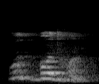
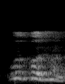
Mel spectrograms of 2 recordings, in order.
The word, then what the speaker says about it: উদ্বোধন: যেমন দেখো উদ্বোধন, হ্যাঁ, যেমন উদ্বোধন, উদ্বোধন, এই বটা কিন্তু উচ্চারণ হচ্ছে, অবিকৃতভাবে, কোনো রকম বিকৃত নয়, মানে হুবহু সেই বটা উচ্চারিত হচ্ছে সন্ধি বা সমাসবদ্ধ পদের।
